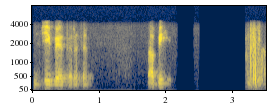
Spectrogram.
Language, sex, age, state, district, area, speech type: Urdu, male, 30-45, Delhi, North East Delhi, urban, conversation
